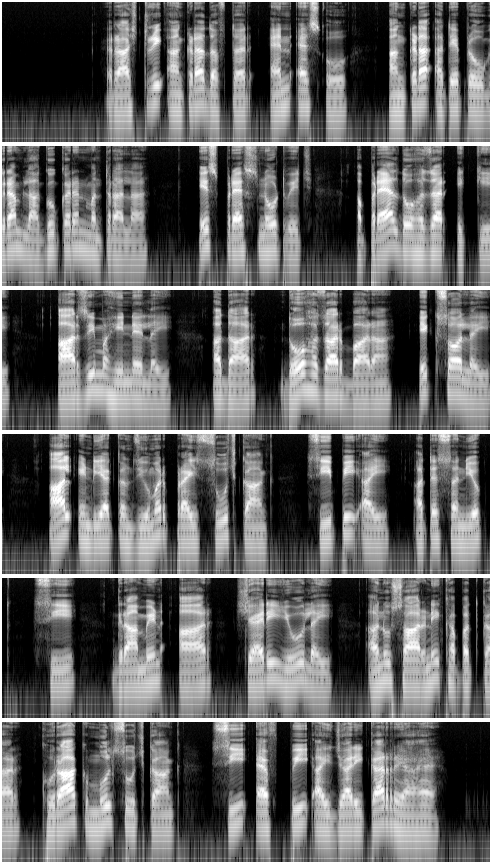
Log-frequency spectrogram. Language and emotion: Punjabi, neutral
